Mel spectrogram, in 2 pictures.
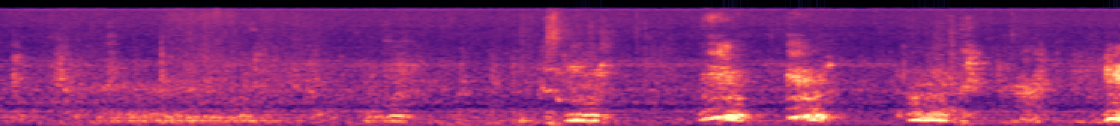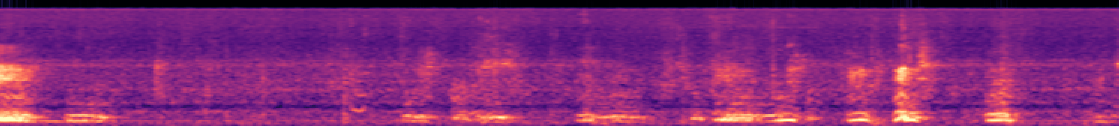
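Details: Three remaining five-week-old puppies during a fun evening: soft, short whines and little growly yips repeat irregularly, quiet against a steady indoor hum.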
